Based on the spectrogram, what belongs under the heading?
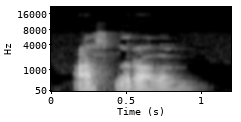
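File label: "асныралӧм", Komi, male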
